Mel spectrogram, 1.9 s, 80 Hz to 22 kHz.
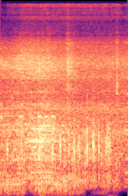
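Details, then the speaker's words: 2016 Honda HR-V cabin blower after replacing the noisy, weak blower motor: steady even rush of air at top fan speed, no rattle, squeal or ticking; blower now smooth and stronger. "Works. Wow. And you can hear there's no more noise. Sounds very smooth now."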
